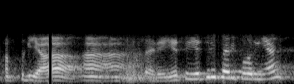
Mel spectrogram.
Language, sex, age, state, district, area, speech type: Tamil, male, 45-60, Tamil Nadu, Cuddalore, urban, conversation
